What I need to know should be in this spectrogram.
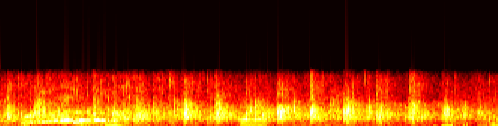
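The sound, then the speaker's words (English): A church audience claps together to thank the worship team in steady, sustained applause, a dense wash of hand claps lasting the whole stretch, with some murmured voices and a few pitched tones mixed underneath. “So let's thank the worship team. Give them a hand clap.”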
